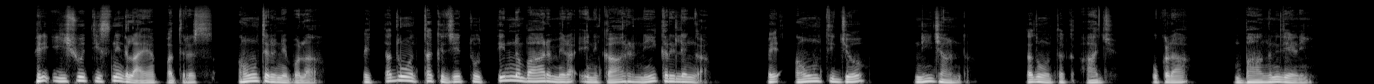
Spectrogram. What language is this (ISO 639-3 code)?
kfs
